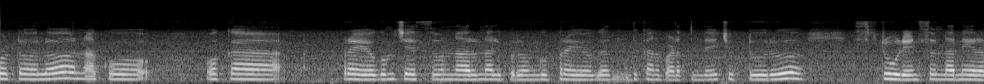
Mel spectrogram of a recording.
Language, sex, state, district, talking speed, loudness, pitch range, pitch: Telugu, female, Andhra Pradesh, Srikakulam, 75 wpm, -16 LUFS, 220-240 Hz, 230 Hz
